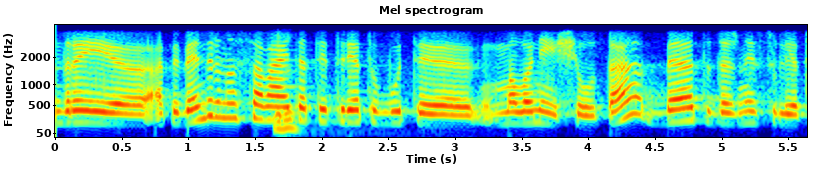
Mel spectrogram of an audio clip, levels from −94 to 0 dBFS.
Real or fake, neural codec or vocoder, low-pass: real; none; 3.6 kHz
